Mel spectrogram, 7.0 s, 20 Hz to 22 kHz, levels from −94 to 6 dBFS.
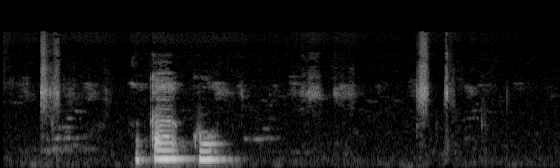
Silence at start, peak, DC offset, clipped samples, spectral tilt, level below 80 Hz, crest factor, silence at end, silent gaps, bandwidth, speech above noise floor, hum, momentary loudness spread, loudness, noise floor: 0.5 s; -12 dBFS; under 0.1%; under 0.1%; -7 dB/octave; -68 dBFS; 20 dB; 1.4 s; none; 11 kHz; 49 dB; none; 25 LU; -28 LUFS; -73 dBFS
